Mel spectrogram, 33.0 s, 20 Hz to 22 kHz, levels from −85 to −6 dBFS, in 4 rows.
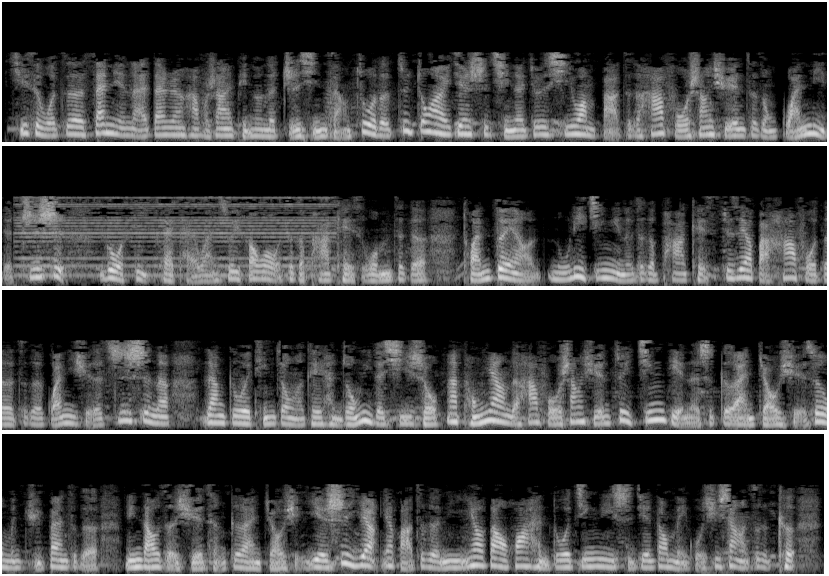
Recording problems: garbled, watery; slightly; nothing above 5.5 kHz
voice in the background; faint; throughout; 25 dB below the speech
alarm; noticeable; from 8.5 to 12 s; peak 9 dB below the speech

